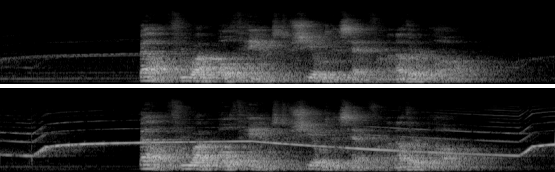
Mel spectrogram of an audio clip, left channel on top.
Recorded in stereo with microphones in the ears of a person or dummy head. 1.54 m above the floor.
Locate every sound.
1.4 s a man speaking: 5° left (ahead or behind), 1.4 m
